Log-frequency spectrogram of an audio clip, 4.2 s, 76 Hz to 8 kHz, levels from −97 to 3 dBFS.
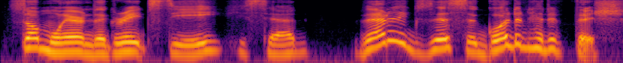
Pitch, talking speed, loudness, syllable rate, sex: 195 Hz, 190 wpm, -19 LUFS, 5.4 syllables/s, female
